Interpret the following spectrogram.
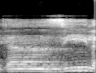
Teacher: تنزیل میں نون ساکن کے بعد زا آنے کی وجہ سے اخفا ہے، نون کی آواز چھپائی جائے گی. زا تیز صفیر کی آواز سے ادا کریں گے.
